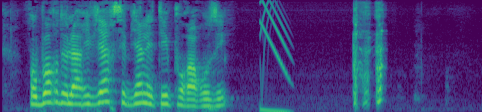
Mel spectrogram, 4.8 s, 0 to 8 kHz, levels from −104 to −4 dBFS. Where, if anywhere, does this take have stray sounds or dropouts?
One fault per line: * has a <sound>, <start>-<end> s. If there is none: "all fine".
* has a chirp, 2.6-3.0 s
* has a cough, 3.5-3.9 s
